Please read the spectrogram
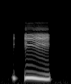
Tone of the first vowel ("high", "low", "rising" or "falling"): falling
